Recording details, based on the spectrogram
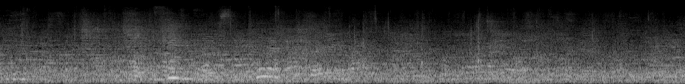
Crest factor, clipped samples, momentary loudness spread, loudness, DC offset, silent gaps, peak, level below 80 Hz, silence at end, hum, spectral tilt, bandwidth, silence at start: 18 dB; under 0.1%; 8 LU; -25 LUFS; under 0.1%; none; -6 dBFS; -50 dBFS; 0 s; none; -5.5 dB/octave; 16.5 kHz; 0 s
